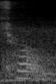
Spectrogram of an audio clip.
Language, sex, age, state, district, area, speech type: Odia, female, 18-30, Odisha, Rayagada, rural, read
